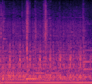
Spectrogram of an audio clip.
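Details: Land Rover Defender broken down with the temperature light on and no power; heavy steady drone with quick, uneven light knocks about six or seven a second. Thought to be internal, and the cap leaks; engine knock, cause unconfirmed.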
